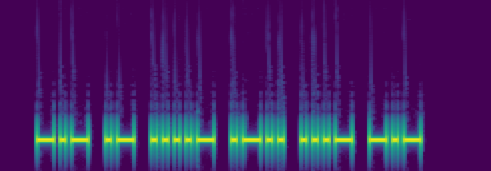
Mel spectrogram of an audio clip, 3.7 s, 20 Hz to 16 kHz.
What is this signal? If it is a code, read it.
Morse code, heard as a keyed tone, about 28 wpm, 700 Hz. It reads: KA4LVK
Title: USA Call Signs - 6 Characters - Repeated 3x - 28wpm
